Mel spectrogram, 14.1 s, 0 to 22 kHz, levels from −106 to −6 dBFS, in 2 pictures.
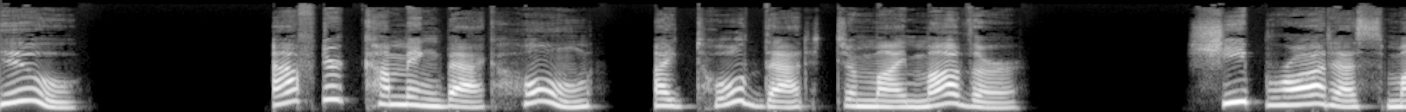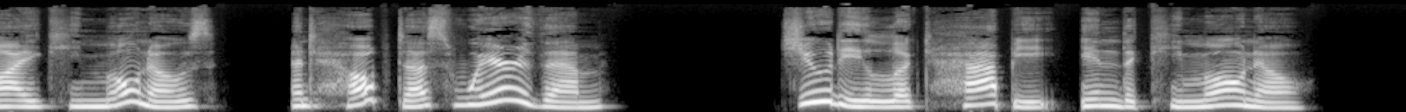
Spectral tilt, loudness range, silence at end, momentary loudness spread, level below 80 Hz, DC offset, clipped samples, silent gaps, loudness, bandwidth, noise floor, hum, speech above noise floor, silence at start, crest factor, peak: -5.5 dB/octave; 3 LU; 0.5 s; 10 LU; -70 dBFS; under 0.1%; under 0.1%; none; -16 LUFS; 18 kHz; -87 dBFS; none; 72 dB; 0 s; 14 dB; -2 dBFS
